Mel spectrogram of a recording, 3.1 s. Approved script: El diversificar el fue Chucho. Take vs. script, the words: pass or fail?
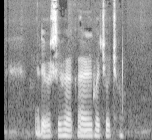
pass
